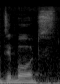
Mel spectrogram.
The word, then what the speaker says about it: Des Borders: It's the first S is silent, so it's the boards.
